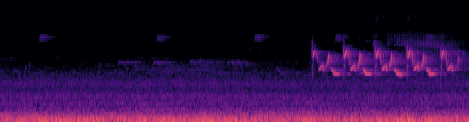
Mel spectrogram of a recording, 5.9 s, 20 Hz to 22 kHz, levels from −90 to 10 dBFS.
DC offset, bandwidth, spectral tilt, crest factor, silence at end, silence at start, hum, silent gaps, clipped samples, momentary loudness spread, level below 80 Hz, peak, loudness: under 0.1%; 7.8 kHz; -5.5 dB/octave; 16 dB; 0 s; 0 s; none; none; under 0.1%; 8 LU; -36 dBFS; -18 dBFS; -35 LUFS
